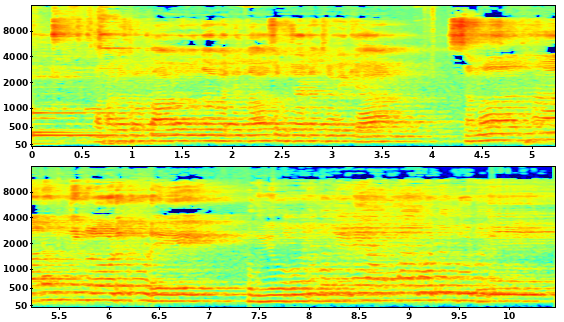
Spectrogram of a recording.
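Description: Liturgical chant sung by a man's voice in long, wavering held notes, over sustained keyboard chords, with a short break about four seconds in.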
